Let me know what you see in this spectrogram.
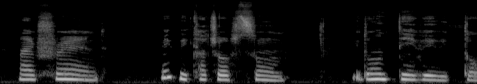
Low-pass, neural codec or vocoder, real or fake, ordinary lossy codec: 19.8 kHz; vocoder, 48 kHz, 128 mel bands, Vocos; fake; none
